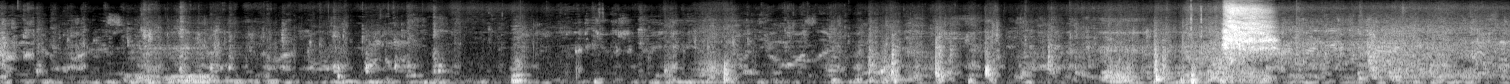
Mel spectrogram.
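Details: Pietrain pigs kept for breeding: soft scattered grunts and snuffles through most of the recording, then one loud, harsh, high squeal near the end, with a person talking in the background.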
